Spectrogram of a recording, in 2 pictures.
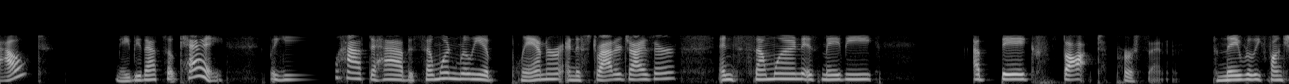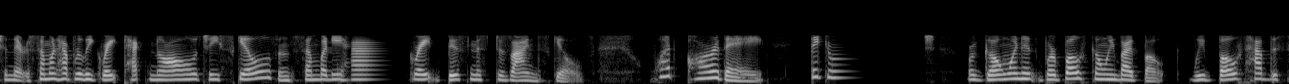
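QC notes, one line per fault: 2.58–2.72 s, repeated packet loss (robotic sound): just after "that's okay", three packet gaps occur, the longest gap 22 ms. Each hole is patched by repeating the preceding sound, so about 60 ms turns choppy.
2.86–3.38 s, long network dropout: about 0.5 s of speech never plays, likely from a network outage. A fading buzz from repeating the last sound decays into 0.19 s of silence before speech returns with that stretch gone.
16.18–16.42 s, repeated packet loss (robotic sound): right after "great technology skills and", three packet gaps, the longest 43 ms, are filled by repeating earlier sound. Roughly 100 ms comes out clipped and robotic.
16.46–16.98 s, long network dropout: half a second of speech is lost just before "business design skills", likely because the network stalled. The patched-in sound fades to 0.12 s of silence, and speech resumes with the gap missing.
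21.22–22.16 s, long network dropout: about 0.92 s of speech is lost, likely to a network break. A fading buzz from the repeated last sound gives way to 0.6 s of silence before the audio comes back.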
